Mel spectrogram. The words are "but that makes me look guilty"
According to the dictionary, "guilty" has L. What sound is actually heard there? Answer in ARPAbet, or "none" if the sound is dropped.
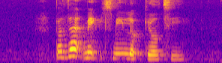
L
